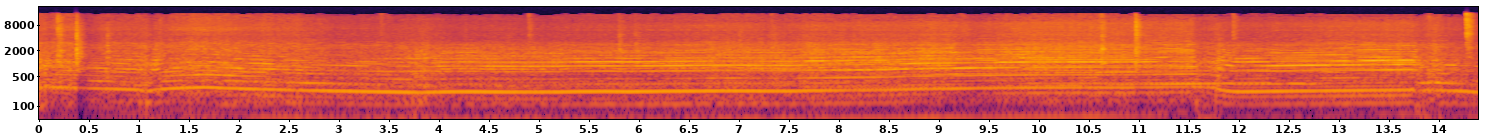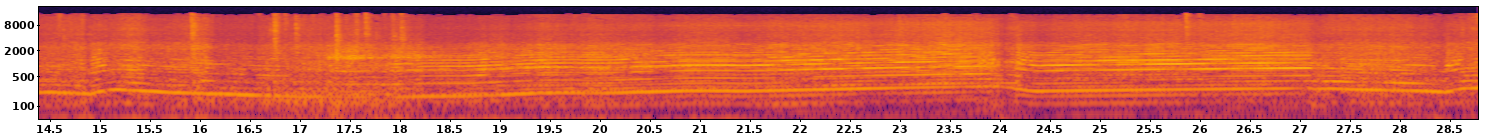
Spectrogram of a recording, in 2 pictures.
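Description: Honda Civic EG6's VTEC four-cylinder race engine heard from inside the cabin at full throttle, its pitch climbing and then dropping sharply at each gear change, with a deeper dip and climb partway through as the car slows for a corner and pulls out of it.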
